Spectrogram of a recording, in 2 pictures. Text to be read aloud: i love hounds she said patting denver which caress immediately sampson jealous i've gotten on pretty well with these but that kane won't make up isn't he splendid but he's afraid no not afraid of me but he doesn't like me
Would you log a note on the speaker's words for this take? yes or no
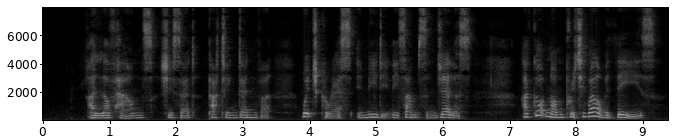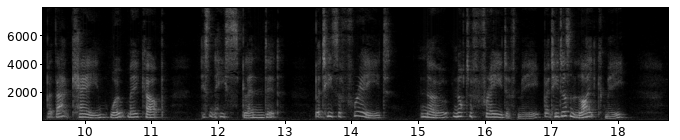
no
